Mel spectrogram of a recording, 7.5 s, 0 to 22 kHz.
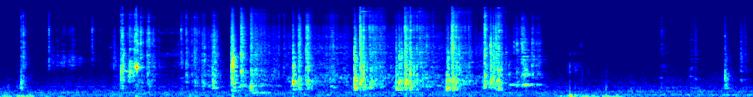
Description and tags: RIVIERE Anna 2017-2018-Casino jackpot
To product this sound, I recorded the sound of a piece which has been put in a coffee machine. We can hear the trajectory of the piece in the machine. To emphasize the piece’s sound, I first reduced the ambiant noise on Audacity. Then I modified the bass and treble and I added some silence at the beginning and at the end of the sound. I also used a leveler to make sure that we can clearly hear the moment when the piece is falling in the machine without having a saturation of the sound.
The sound of the piece reminded me of the pieces which fall when we won something with a casino machine.
Typologie/Morphologie de P. Schaeffer
Descriptif : Ce son est assez difficile à cerner, on perçoit du continu tonique (N') ainsi que des itérations toniques (N") et variées (V").
Masse: Il s’agit de sons cannelés puisqu'il y a un mélange de différents objets sonores.
Grain : Le bruit est plutôt rugueux dès le début, on entend clairement à la suite une succession de notes rauques.
cash, casino, money, pieces, rolling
